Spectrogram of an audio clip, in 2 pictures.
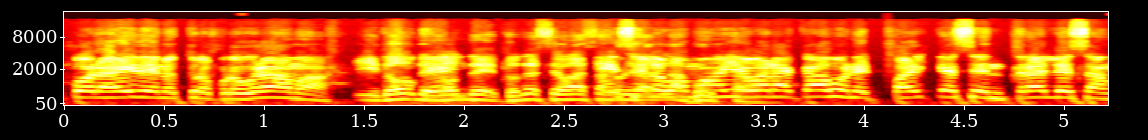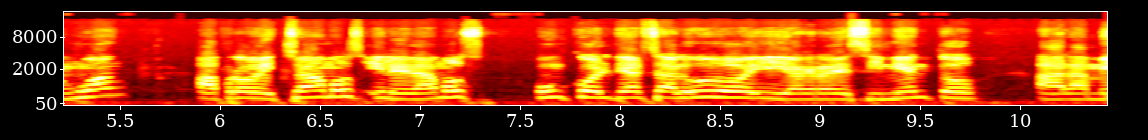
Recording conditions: busy venue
